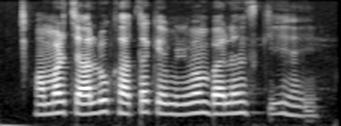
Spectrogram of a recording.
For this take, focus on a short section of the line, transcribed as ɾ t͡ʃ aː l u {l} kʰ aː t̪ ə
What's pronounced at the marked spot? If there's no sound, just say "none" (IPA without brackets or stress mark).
none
